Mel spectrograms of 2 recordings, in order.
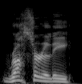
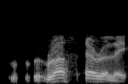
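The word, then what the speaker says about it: Ross Errilly: Is it Rossery Monastery? Rossery. Ross Ross Eerily. Ross Eerily Monastery.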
